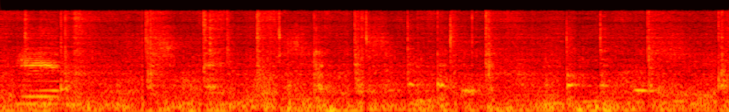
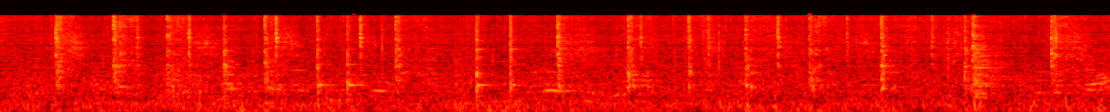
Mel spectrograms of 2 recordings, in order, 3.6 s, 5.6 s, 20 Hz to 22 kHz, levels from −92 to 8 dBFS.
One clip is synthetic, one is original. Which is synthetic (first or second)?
first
